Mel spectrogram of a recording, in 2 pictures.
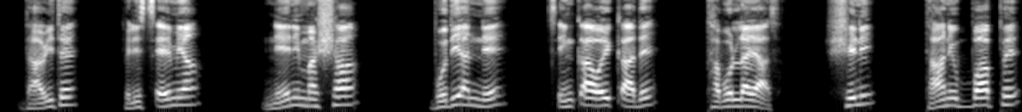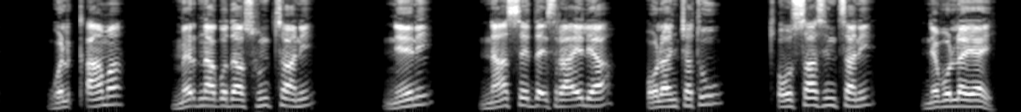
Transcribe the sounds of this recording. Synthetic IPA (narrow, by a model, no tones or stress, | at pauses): d̪aːwɪt̪ɛ | fɪlɪst̪ʼeːmɪjaː | ne̞ːnɪmɐʃːaː | bɔd̪ɪjanːɛ | t͡sʼɪŋkʼːaːɔjkʼːaːd̪ɛ | t̪ɐbɔlːɐja̰ːs | ʃɪn | t̪aːnɪʊbːaːpːɛ | wɔlkʼːaːmɐ | mɛɾnaːɡɔd̪aːsʊnt͡sːaːn | ne̞ːnɪ | naːsːe̞ːd̪ːɐɪsɾaːʔelɪjaː | ɔlɐnt͡ʃːɐt̪uː | t͡sʼo̞ːsːaːs̬ɪnt͡sːɐn | nɛbɔlːɐjɛjɐj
